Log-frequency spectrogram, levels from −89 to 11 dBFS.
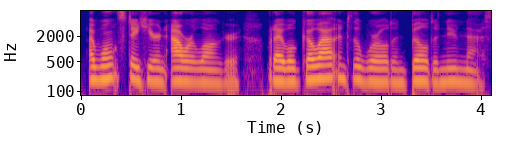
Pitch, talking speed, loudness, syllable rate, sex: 175 Hz, 290 wpm, -19 LUFS, 6.3 syllables/s, female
